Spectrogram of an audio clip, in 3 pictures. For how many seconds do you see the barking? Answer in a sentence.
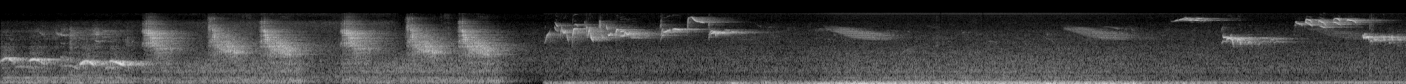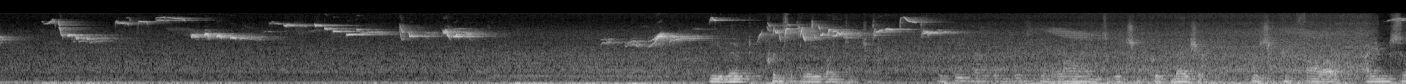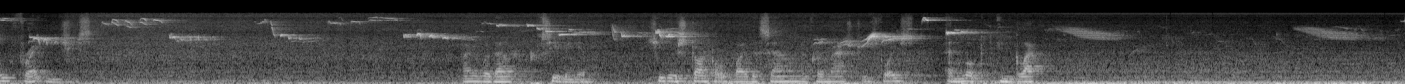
The barking can't be heard in this clip.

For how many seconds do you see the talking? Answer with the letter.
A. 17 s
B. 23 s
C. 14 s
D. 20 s
C.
